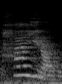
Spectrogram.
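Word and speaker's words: Π: 거고 쓰기를 n 이거를 우리 뭐라고 읽냐면 파이라고 읽습니다. 원주율 파이할 때 그 파이의 대문자예요. 파이라고 읽어요.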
